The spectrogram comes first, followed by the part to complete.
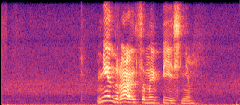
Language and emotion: Russian, positive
